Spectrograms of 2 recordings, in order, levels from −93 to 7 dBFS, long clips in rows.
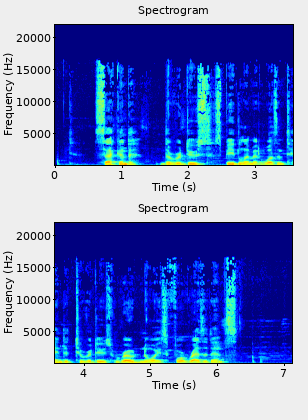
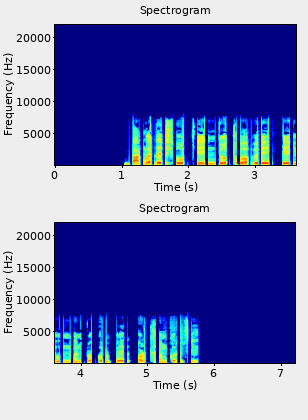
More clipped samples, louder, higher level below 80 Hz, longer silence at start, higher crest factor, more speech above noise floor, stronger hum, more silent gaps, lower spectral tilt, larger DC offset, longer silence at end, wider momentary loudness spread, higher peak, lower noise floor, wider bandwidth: neither; second, -30 LUFS vs -20 LUFS; about the same, -50 dBFS vs -54 dBFS; second, 0.6 s vs 1.05 s; about the same, 18 dB vs 18 dB; second, 35 dB vs over 71 dB; neither; neither; about the same, -5.5 dB/octave vs -5 dB/octave; neither; second, 0.85 s vs 1.45 s; second, 8 LU vs 11 LU; second, -12 dBFS vs -2 dBFS; second, -64 dBFS vs under -90 dBFS; first, 16.5 kHz vs 7.6 kHz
